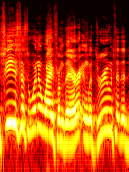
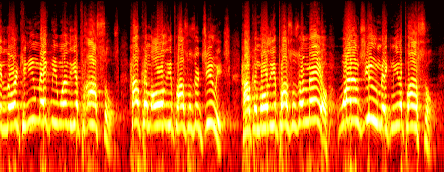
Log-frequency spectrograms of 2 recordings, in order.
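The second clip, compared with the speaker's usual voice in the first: raised, louder mock plea to the Lord; hammed-up voice of the woman asking for more; mock demanding petitioner; 6 semitones higher, 5 dB louder than usual. Preacher voicing an imagined greedy request, raised and louder.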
